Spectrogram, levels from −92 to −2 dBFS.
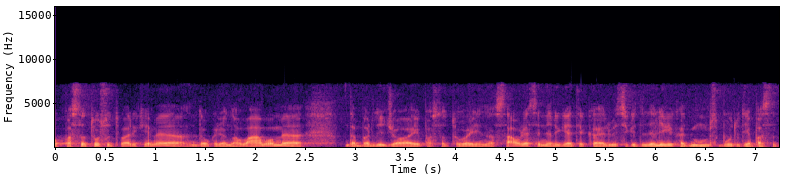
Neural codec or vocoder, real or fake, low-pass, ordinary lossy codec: none; real; 7.2 kHz; AAC, 64 kbps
